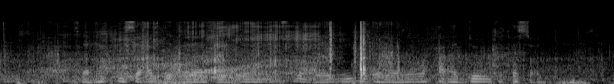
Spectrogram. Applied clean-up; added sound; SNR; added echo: none; Skateboard; -3 dB; none.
